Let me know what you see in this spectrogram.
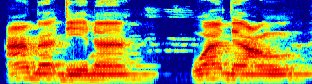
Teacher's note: ba sukun dal sukun harus dibaca dengan pantulan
